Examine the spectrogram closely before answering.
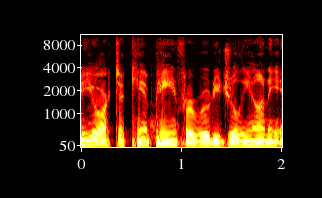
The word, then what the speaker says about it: Giuliani: Who who remembers when George HW Bush came to New York to campaign for Rudy Giuliani and he called him Gouiani? Gul Gul.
